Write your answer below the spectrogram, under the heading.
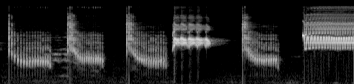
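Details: Asian pied starling sound meant to prompt other starlings to sing: harsh, descending rasping squawks alternating with long buzzy, grating notes in separate bursts.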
